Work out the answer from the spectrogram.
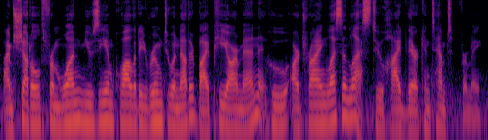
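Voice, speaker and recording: A man's voice: mid-range voice, normal speed, few pauses, a little hiss or hum, natural voice. A man with an American accent playing an earnest, frustrated 1960s reporter who narrates a brooding audio diary in a radio drama. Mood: matter-of-fact, frustrated. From United States.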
